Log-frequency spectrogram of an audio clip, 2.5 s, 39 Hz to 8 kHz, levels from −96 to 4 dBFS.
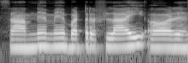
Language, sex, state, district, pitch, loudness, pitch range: Hindi, male, Bihar, Patna, 155 Hz, -14 LUFS, 150-160 Hz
